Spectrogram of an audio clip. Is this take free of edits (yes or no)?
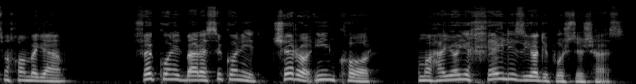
no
